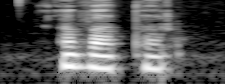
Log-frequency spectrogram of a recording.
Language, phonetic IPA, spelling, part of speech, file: Polish, [aˈvatar], awatar, noun, LL-Q809 (pol)-awatar.wav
